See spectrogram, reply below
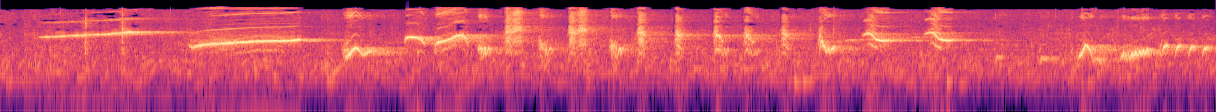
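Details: White-rumped shama singing, a recording for training or luring shamas: long high whistles sliding upward, then a rapid series of sharp clicking notes mixed with warbled phrases, ending on swooping whistles.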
